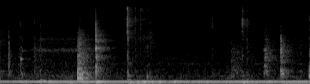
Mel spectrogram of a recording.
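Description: Sparse, irregular clicks of computer keys being typed, close and moderately quiet, over a constant low electrical hum, with no talking.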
